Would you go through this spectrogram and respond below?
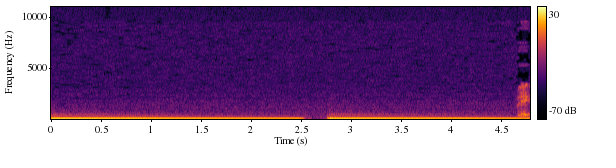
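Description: A deep, sustained low E note on a bass guitar rings steadily, breaks off briefly, then sounds again, with a faint hum underneath and a small click at the end.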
